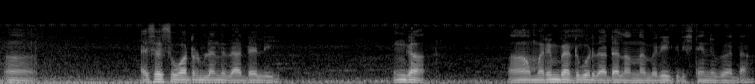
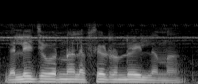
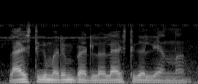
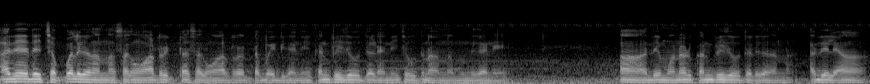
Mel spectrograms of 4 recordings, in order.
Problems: constant background noise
